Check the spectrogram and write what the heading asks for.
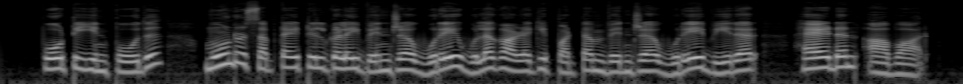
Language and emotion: Tamil, neutral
